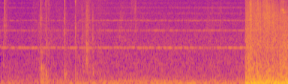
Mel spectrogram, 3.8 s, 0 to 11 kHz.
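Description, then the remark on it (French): A low electrical hum and a few faint clicks, then a sudden loud explosion bursts in near the end, a dense roaring blast that stays loud to the finish. “Mais à 2 heures du matin, le bruit d'une explosion le fit se précipiter à sa fenêtre.”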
